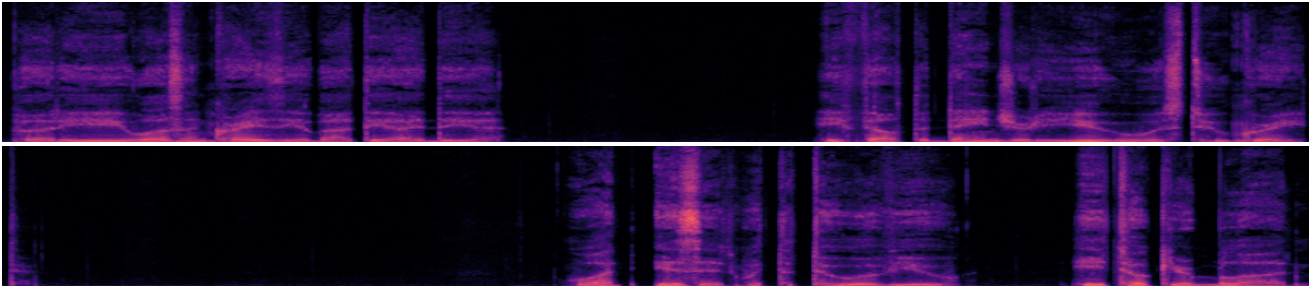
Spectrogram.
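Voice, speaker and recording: A man playing an arrogant, flirtatious vampire in a roleplay audio drama, with a husky voice and a smug, taunting delivery. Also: dry recording, clean studio sound, full character voice. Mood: smug, needling. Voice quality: very deep, husky, rough. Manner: smug, taunting, slow drawl. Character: arrogant, teasing, flirtatious adult male vampire. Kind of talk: roleplay audio drama monologue addressed to the listener.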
